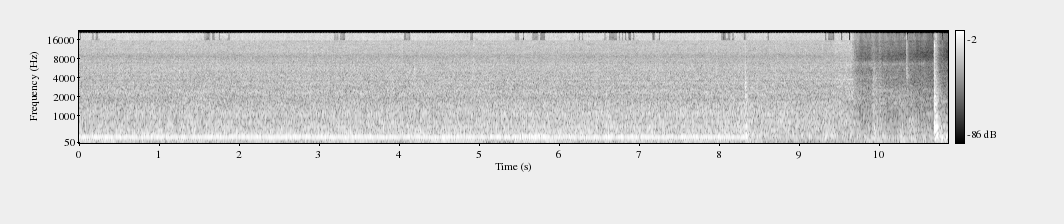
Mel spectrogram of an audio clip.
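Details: 18 lb commercial washer: steady electrical hum with a few clunks, timer runs through but drum never spins or washes; faulty front door start solenoid, works fine after replacement.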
